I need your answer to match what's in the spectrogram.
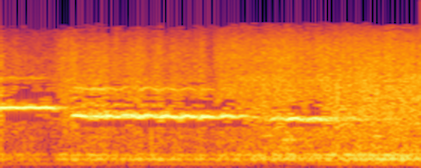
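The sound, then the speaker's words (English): A person whistles a few sustained notes of a tune somewhere in a building, shifting between pitches, over a steady background hiss and low hum. No one speaks. “The whistling was somewhere in the building.”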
